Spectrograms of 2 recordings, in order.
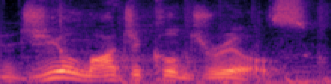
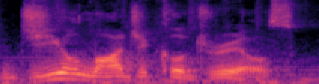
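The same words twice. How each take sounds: No difference in how they are said.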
